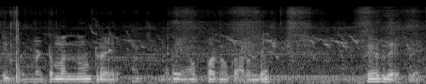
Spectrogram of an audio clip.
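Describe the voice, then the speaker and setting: Walking through a poultry farm's sheds and yard, a young Punjabi-accented man from India talks casually to his phone audience like they're friends. He speaks in a mid-range voice with a steady tone at a measured pace. The clip is noisy with clucking chickens and birds.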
